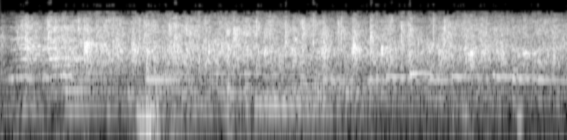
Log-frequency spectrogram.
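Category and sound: crowd, audience applauding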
